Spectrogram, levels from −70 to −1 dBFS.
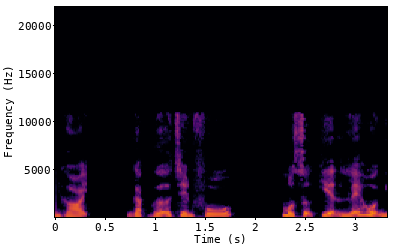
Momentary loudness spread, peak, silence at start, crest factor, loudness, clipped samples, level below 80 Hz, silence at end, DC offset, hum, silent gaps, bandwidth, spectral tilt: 8 LU; -12 dBFS; 0 s; 18 dB; -29 LUFS; under 0.1%; -58 dBFS; 0 s; under 0.1%; none; none; 11.5 kHz; -5 dB/octave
